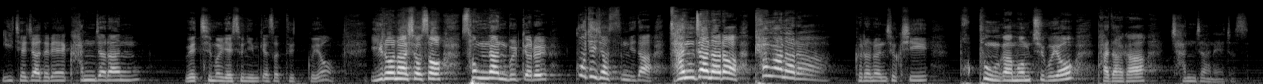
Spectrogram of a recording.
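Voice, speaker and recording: A man with a very high voice preaching a sermon in a church. He swings between hushed asides and loud, pleading outbursts, often calling out to his congregation. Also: moderate pace. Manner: dramatic preaching, acts out pleading voices, frequent "여러분" and "자". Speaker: pastor.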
